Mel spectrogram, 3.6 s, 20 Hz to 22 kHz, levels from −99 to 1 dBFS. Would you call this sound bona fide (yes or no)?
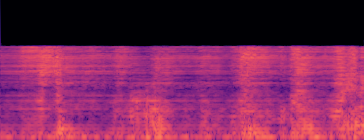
no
